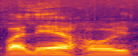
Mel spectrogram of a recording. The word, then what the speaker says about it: Vallejo: here replaced by Vallejo Vallejo that's how it's pronounced it comes a corner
